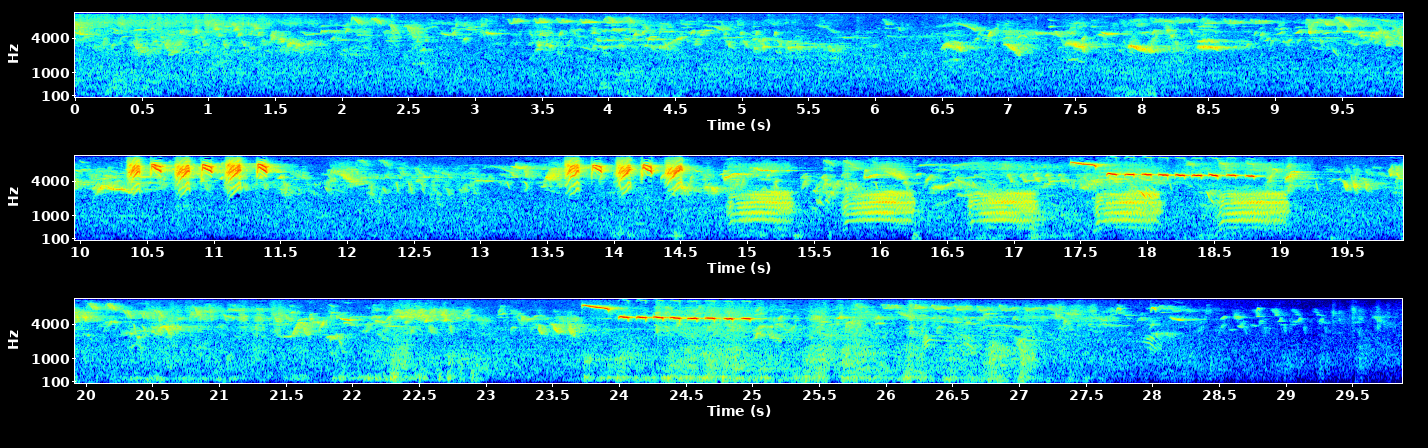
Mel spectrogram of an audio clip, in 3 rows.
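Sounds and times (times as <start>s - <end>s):
faint outdoor noise: 0.0s - 29.8s
harsh crow caws: 14.8s - 19.1s
squeaky blue tit calls: 14.8s - 19.1s.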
